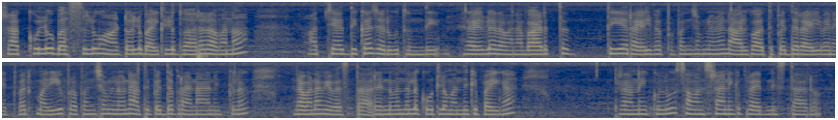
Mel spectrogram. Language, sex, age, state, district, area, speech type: Telugu, female, 18-30, Telangana, Jangaon, urban, spontaneous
